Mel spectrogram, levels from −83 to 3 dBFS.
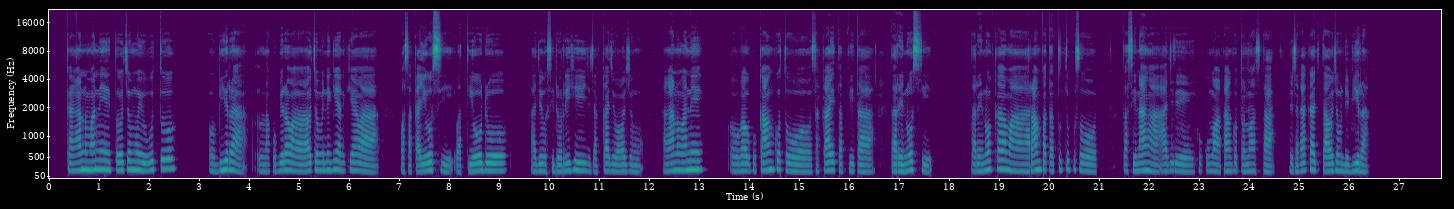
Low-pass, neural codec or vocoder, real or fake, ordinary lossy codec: none; none; real; none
